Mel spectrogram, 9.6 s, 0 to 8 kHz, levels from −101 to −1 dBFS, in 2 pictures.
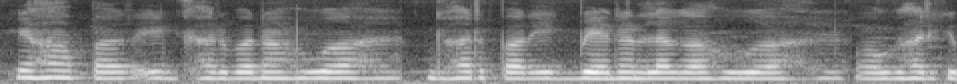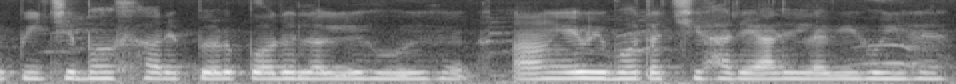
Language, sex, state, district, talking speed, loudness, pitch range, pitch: Hindi, female, Uttar Pradesh, Jalaun, 200 wpm, -18 LUFS, 215-220 Hz, 215 Hz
